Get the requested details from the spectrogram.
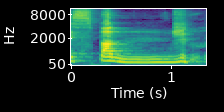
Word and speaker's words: sponge: How do you say that? – Spong cake. I think you say sponge.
